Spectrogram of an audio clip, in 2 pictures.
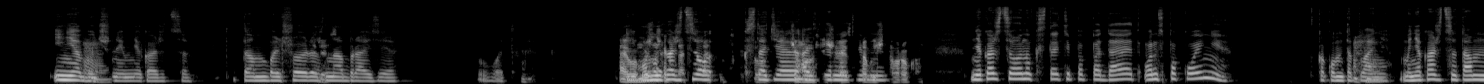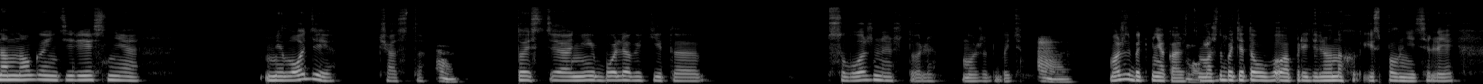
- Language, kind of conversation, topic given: Russian, unstructured, Какая музыка поднимает тебе настроение?
- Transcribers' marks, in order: other background noise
